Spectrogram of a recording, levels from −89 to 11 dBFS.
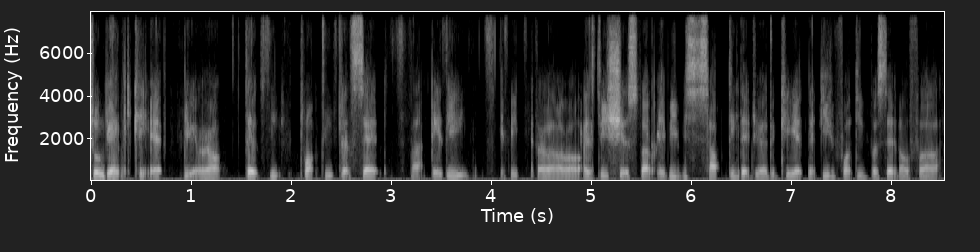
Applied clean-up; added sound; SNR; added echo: neural diffusion model UNIVERSE++.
